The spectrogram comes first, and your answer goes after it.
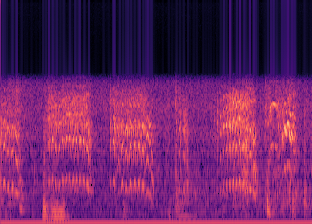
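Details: Two-week-old Yorkshire Terrier puppy gives repeated drawn-out nasal whines and squeaks, each lasting under a second with brief pauses, in a steady run of about five cries, recorded close up.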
